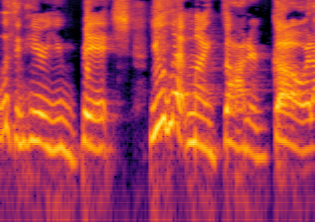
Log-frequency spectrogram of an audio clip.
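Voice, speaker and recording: A woman uses a put-on character voice with a high pitch. She delivers it at a fairly slow pace. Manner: fierce, indignant.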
